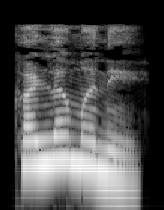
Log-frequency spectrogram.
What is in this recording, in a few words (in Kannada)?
"ಘುಳುಮ್ಮನೆ", Kannada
